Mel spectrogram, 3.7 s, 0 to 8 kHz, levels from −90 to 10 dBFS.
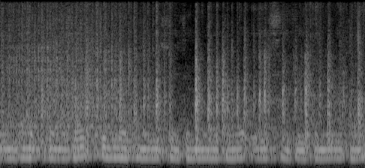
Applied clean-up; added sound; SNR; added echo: none; Boat, Water vehicle; 0 dB; reverberation time 0.7 s.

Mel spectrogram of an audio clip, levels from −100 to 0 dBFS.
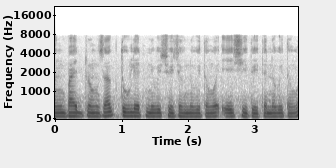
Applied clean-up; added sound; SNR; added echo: none; none; none; none.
